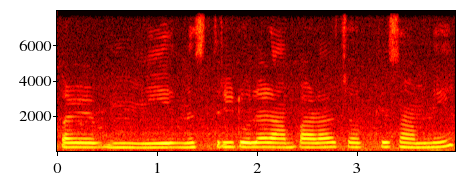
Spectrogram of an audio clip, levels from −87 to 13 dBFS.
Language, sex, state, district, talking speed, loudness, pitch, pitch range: Hindi, female, Bihar, Katihar, 120 wpm, -14 LUFS, 245 Hz, 240-255 Hz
